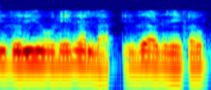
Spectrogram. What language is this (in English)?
Malayalam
